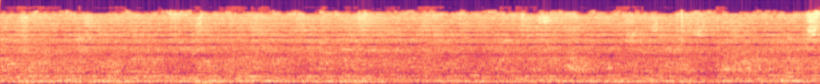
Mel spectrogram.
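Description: Indistinct murmur of many people talking in a large chamber, over a steady low rumble.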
